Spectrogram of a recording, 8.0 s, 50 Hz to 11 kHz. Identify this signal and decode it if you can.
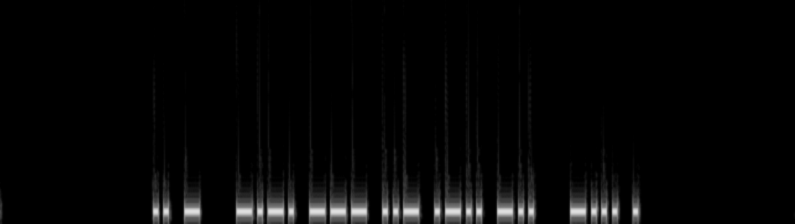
Morse code, heard as a keyed tone, about 23 wpm, 700 Hz. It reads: IT COULD BE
